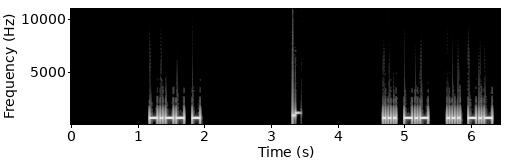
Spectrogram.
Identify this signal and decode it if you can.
Morse code, heard as a keyed tone, about 30 wpm, 700 Hz. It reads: YT SK SK
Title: Canadian Provinces and Territories - Repeated 3x - 30wpm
